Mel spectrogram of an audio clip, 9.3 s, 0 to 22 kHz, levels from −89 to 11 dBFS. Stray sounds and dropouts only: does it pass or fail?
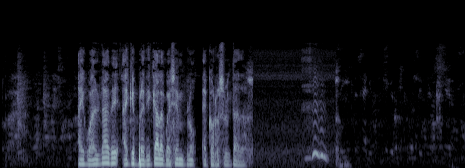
fail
